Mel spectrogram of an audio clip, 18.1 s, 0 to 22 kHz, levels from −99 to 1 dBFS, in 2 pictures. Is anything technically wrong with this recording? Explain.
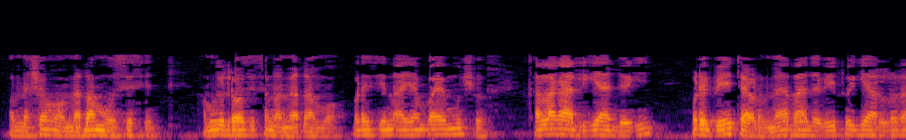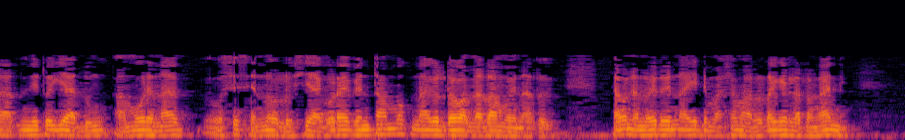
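Yes. Throughout the speech, nothing reaches above 5 kHz, and the remaining band sounds dull, smeared and warbly, with fizzy sibilants. This is likely heavy AAC compression, fitting AAC-LC at roughly 12 kbps. Starved of bits, the encoder lowered its cut-off and quantised coarsely. A plain low-pass filter would dull the sound without the warble and fizz.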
